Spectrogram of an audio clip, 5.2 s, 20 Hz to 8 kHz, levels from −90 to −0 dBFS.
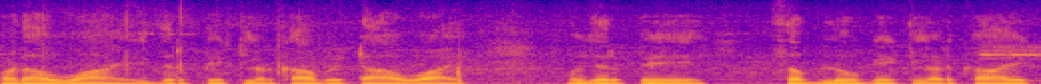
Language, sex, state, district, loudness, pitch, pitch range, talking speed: Hindi, male, Delhi, New Delhi, -19 LUFS, 120 Hz, 115-125 Hz, 205 wpm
